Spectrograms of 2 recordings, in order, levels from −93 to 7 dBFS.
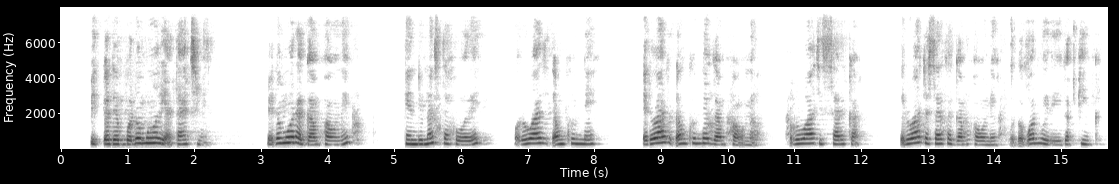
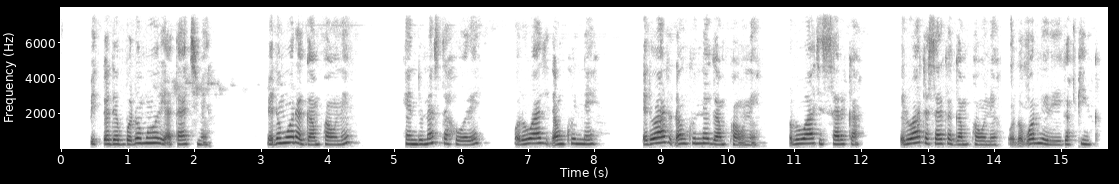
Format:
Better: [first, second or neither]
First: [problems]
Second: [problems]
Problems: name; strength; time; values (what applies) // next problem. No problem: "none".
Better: second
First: noise reduction (neural mask model DeepFilterNet 3)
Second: none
